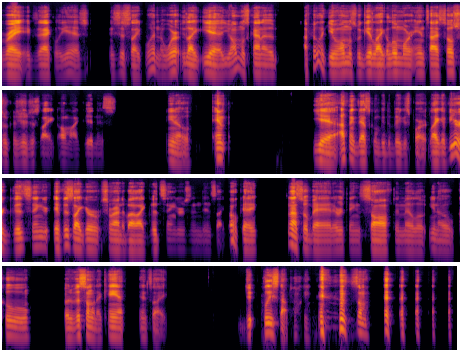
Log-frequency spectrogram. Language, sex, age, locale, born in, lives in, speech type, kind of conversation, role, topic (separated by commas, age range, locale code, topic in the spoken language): English, male, 30-34, en-US, United States, United States, conversation, unstructured, none, Would you rather live in a world where everyone sings instead of talking or dances instead of walking?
